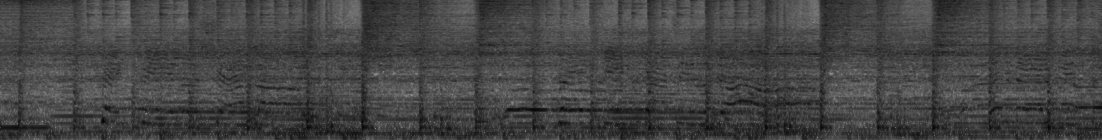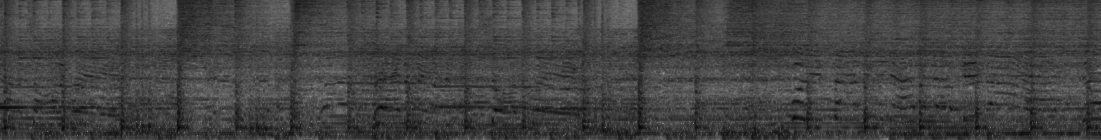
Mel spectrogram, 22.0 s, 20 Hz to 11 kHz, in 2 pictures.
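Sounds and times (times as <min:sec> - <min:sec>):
rock band playing: 0:00.0 - 0:22.0.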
